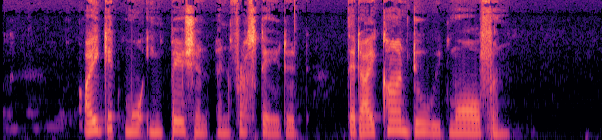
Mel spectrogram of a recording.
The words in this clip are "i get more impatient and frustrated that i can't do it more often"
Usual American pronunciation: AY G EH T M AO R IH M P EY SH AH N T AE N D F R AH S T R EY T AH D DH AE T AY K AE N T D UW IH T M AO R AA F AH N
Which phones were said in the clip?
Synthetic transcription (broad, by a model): AY G EH T M AO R IH M P EY SH AH N T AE N D F R AH S T R EY T AH D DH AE T AY K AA N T D UW IH T M AO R AA F AH N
